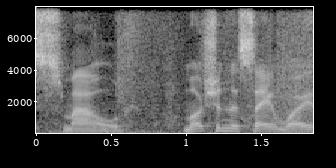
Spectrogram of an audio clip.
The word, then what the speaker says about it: Smaug: But the problem is that the pronunciation is Smaug.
